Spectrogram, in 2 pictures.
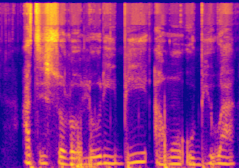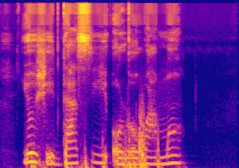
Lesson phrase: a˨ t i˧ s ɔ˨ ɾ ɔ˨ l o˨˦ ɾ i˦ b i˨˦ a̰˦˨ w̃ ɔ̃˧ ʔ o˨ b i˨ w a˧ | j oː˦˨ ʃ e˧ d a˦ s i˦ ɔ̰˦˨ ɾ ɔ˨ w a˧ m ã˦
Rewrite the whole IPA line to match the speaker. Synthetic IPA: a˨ t i˧ s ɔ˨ ɾ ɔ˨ l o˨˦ ɾ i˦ b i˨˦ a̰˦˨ w̃ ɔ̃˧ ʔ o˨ b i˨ w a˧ | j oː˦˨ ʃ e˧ d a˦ s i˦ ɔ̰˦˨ ɾ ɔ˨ w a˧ m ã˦

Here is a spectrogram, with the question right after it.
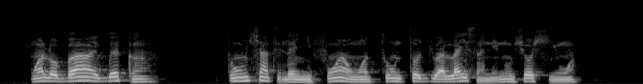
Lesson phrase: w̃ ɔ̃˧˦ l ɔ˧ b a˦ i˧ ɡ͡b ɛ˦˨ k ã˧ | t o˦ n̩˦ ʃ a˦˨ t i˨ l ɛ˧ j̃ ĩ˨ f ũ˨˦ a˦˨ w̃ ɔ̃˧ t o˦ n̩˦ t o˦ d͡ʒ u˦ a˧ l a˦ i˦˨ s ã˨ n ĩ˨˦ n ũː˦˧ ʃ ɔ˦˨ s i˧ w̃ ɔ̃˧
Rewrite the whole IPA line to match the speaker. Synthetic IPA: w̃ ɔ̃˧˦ l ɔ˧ b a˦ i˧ ɡ͡b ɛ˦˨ k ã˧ | t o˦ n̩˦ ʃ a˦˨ t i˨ l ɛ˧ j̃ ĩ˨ f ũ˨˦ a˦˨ w̃ ɔ̃˧ t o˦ n̩˦ t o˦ d͡ʒ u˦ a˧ l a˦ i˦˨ s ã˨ n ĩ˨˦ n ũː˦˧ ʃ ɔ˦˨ ʃ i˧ w̃ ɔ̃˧

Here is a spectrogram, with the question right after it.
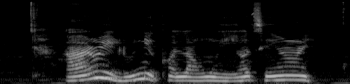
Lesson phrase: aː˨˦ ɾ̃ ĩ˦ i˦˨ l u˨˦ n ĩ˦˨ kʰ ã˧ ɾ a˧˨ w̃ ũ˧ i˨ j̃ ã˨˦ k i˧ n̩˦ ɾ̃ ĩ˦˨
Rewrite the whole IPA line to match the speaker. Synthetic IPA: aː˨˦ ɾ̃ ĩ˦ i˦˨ l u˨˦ n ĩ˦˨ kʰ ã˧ l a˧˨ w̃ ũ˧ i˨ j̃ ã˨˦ t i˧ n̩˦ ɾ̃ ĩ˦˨

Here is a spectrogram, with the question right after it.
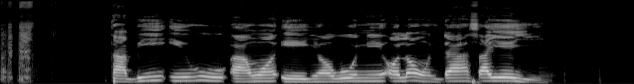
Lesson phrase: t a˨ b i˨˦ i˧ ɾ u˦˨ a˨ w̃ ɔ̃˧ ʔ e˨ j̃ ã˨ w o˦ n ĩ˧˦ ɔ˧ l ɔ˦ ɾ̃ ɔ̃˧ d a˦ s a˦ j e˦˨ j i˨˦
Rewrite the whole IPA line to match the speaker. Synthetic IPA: t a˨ b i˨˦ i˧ ɾ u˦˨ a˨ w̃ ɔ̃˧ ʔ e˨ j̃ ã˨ w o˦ n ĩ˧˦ ɔ˧ l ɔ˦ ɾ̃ ũ˧ d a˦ s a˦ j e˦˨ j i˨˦

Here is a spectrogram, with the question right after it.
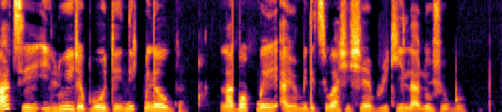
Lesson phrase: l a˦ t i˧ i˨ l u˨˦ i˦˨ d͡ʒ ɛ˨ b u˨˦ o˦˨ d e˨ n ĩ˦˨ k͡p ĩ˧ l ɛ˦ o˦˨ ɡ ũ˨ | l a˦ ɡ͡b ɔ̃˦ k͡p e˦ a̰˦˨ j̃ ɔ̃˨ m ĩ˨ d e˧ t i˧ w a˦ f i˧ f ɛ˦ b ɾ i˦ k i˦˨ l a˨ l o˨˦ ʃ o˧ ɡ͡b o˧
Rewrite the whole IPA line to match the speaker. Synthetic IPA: l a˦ t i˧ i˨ l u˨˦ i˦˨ d͡ʒ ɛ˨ b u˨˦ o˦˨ d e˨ n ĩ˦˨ k͡p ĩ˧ l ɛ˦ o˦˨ ɡ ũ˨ | l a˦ ɡ͡b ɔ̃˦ k͡p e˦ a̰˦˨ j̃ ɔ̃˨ m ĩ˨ d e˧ t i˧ w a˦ ʃ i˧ ʃ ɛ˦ b ɾ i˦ k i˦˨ l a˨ l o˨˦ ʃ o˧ ɡ͡b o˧

